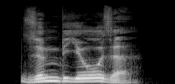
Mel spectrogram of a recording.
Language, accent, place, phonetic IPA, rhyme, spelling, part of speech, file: German, Germany, Berlin, [zʏmˈbi̯oːzə], -oːzə, Symbiose, noun, De-Symbiose.ogg
- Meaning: 1. symbiosis, mutualism 2. symbiosis, combination (coexistance or blending of two or more separate goals, concepts or groups)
